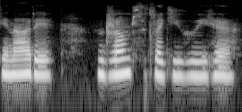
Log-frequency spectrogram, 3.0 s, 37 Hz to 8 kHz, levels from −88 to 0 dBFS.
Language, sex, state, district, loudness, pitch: Hindi, female, Jharkhand, Ranchi, -18 LUFS, 210 Hz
